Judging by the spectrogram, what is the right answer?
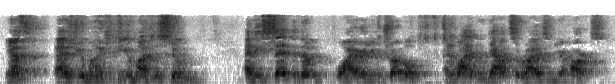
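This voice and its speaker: A man gives a conversational Bible teaching to a group, keeping it informal and joking and often checking in with "okay?" His voice is fairly high. He's far from the mic in an echoey room, with slight background noise.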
